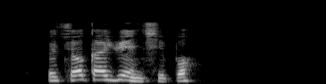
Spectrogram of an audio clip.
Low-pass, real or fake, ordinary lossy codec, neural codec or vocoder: 7.2 kHz; real; MP3, 32 kbps; none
